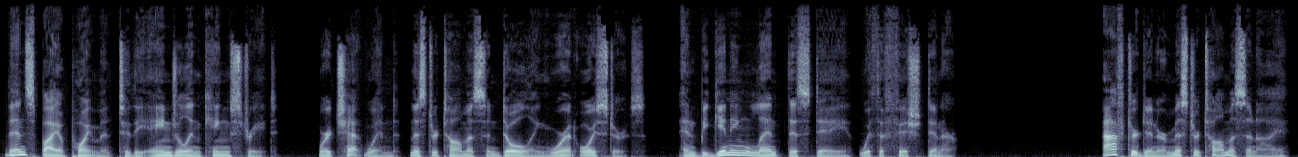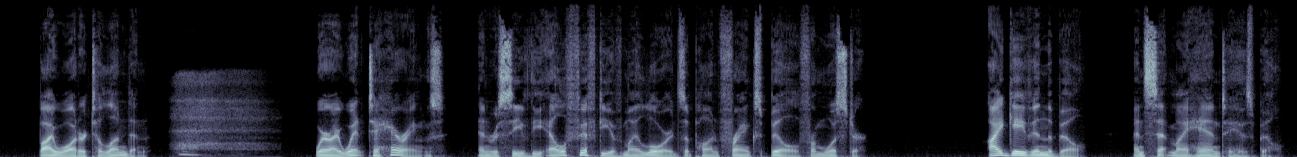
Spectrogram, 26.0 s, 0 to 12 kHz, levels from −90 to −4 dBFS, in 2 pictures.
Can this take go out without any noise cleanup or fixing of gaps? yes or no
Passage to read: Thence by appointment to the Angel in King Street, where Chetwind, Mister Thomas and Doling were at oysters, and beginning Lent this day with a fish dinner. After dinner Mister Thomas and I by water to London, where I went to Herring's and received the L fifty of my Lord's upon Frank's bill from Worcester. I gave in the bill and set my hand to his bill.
no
